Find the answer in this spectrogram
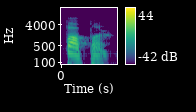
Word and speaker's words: pauper: ए यू पी ई आर और इसे हम प्रोनाउंस करते हैं पॉपर इसका यूज हम एज अ नाउन यानी संज्ञा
